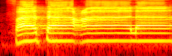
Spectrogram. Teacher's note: Huruf ta-nya jangan tebal ya. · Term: tipis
